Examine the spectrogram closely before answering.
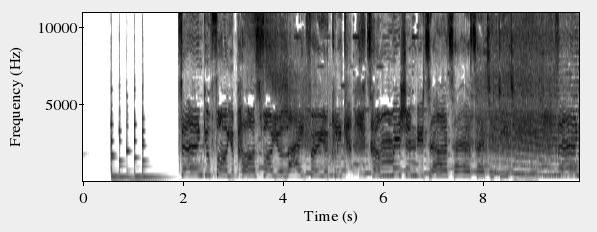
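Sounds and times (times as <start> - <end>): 
bright plucked synth notes in Thai pop song intro: 0.6 - 1.9
fuller brighter synth layer in Thai pop song intro: 0.6 - 9.9
speech: 3.2 - 9.9.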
